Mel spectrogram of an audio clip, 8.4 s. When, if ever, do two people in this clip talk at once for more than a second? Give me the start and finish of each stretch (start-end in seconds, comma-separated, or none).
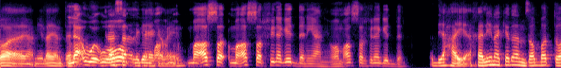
1.0-2.8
